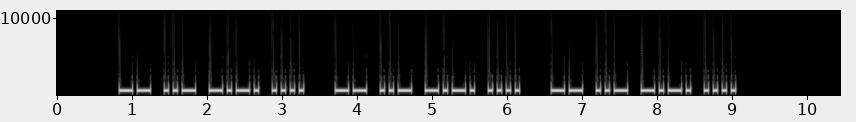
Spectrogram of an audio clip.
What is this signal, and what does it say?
Morse code, heard as a keyed tone, about 20 wpm, 700 Hz. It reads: MUCH MUCH MUCH
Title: Top 200 Words Repeated 20wpm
